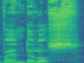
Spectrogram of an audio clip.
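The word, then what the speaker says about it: Vandellòs: so it's fine okay it's two L's but you pronounce it as one L say you pronounce it vandelos really interesting see when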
